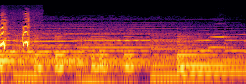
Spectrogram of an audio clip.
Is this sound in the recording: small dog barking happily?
yes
